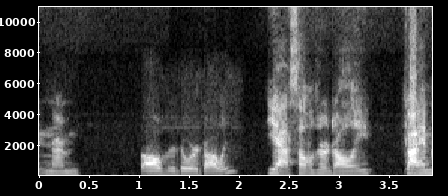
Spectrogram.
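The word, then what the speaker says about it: Salvador Dalí: got um doll he got actually got uh savvy Dolly I'm trying to say his name right and I'm Salvador Dali yeah Salvador Dali got him to play the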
